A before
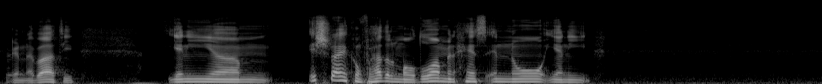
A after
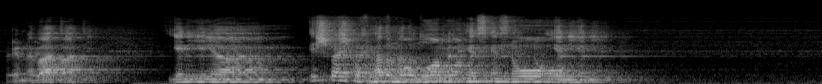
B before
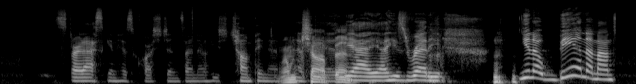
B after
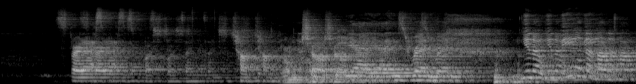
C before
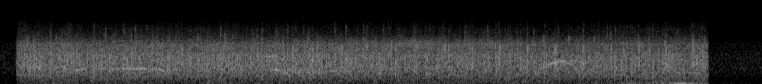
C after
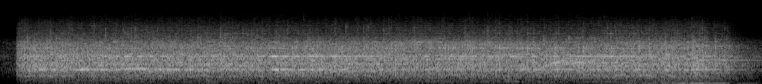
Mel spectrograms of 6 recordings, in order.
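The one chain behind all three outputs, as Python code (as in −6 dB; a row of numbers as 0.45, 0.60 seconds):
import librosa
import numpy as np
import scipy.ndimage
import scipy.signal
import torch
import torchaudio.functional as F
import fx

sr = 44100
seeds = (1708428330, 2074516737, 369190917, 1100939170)

p1 = fx.low_shelf(x, sr, hz=250.0, db=-12.0)
p2 = fx.rider(p1, sr, range_db=3, speed_s=0.5)
p3 = fx.comb_fb(p2, sr, f0_hz=700.0, decay_s=0.22, harmonics='all', damping=0.0, mix_pct=70)
p4 = p3 + fx.echo_single(p3, sr, ms=224, db=-5.0, dry=0)
p5 = fx.rev_fdn(p4, sr, rt60_s=1.6, lf_ratio=1.0, hf_ratio=0.55, size_ms=46.0, drr_db=1.0)
y = p5 * 10.0 ** (-9 / 20.0) / np.max(np.abs(p5))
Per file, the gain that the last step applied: +14.5, +8.0, +15.0 decibels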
